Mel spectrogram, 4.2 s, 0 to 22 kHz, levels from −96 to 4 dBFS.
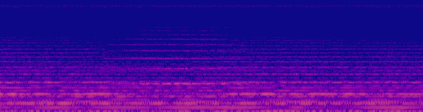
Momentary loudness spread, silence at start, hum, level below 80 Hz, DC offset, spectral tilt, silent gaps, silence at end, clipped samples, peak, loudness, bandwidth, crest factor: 2 LU; 0 s; none; -70 dBFS; under 0.1%; -6.5 dB/octave; none; 0 s; under 0.1%; -40 dBFS; -53 LUFS; 19 kHz; 14 dB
